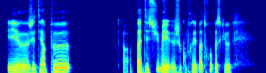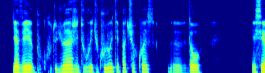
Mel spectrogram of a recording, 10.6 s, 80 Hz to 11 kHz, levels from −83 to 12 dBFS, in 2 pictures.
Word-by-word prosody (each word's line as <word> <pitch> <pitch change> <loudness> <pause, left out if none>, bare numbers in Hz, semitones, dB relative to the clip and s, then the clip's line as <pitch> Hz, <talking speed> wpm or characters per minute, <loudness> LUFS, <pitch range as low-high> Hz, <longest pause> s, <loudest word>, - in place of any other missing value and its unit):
Et 120 -1 +2
heu, 110 -1 +2
j'étais 110 +3 0
un 120 - +2
peu 165 +7 +4 1.0
alors - - -7
pas 130 -2 +6
déçu, 125 +1 0
mais 120 -7 +5
je 115 -1 -5
comprenais 115 0 -4
pas 140 - +1
trop - - -4
parce 145 -1 0
qu'il 115 -1 -3 1.0
y 120 - +4
avait 130 +4 +4
beaucoup 110 -2 -16
de - - -7
nuages 140 +3 +2
et 125 - -4
tout 175 - -9
et 160 - +1
du 140 - -12
coup 135 +7 -5
l'eau 155 +2 +2
était 170 - -3
pas 155 - -3
turquoise, 145 -2 -6 0.4
heu, 105 0 -11
d'en 110 0 +2
haut. 110 0 -7 1.0
Et 125 - -3
c'est 130 +3 +3
125 Hz, 190 wpm, -25 LUFS, 115-145 Hz, 1.0 s, pas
